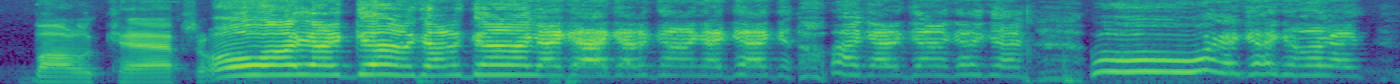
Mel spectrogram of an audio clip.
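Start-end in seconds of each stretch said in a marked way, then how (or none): 1.1-6.8 play-acted, very high, shrill, giddy, overexcited babble. Retelling a guy on a show who keeps showing his gun: imitating an overexcited guy. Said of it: "calm down, dude".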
